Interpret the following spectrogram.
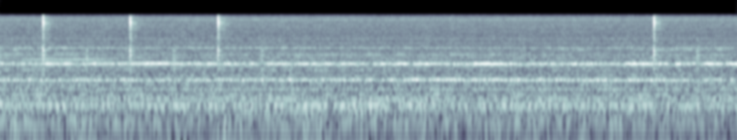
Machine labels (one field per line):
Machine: valve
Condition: normal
